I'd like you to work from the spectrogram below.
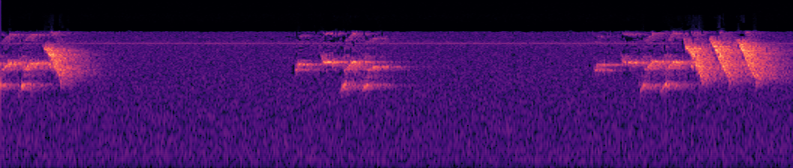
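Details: Three high-pitched phrases from a double-collared seedeater singing Cigano style. Each combines flat tinny whistles, and the last ends in a string of fast, bright downward buzzes, with roughly two-second silences between phrases.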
